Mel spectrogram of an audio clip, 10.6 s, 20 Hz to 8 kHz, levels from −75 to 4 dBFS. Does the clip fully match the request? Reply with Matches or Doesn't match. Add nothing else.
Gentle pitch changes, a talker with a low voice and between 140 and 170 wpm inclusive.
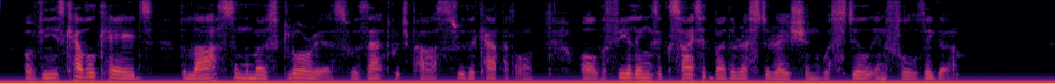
Matches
